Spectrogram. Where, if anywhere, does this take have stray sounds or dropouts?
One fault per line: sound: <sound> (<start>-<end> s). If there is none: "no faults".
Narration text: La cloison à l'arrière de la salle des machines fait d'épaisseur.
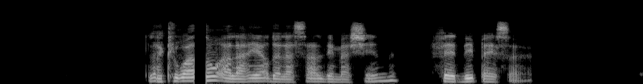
sound: dropout (1.9-2.1 s)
